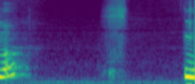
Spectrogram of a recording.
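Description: A young woman sniffles while crying.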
